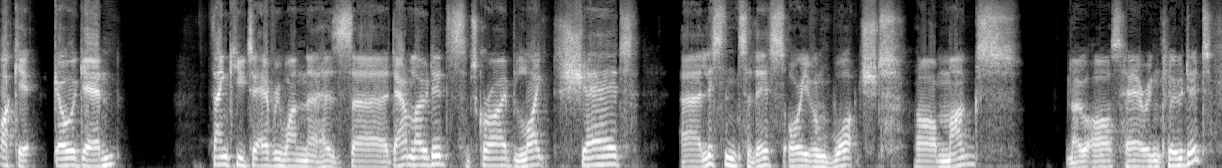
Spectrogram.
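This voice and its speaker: Speaking with a British accent, a man talks at a fairly slow pace in a medium pitch, with ordinary pitch variation and very even loudness. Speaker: podcast host. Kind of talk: casual chat.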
